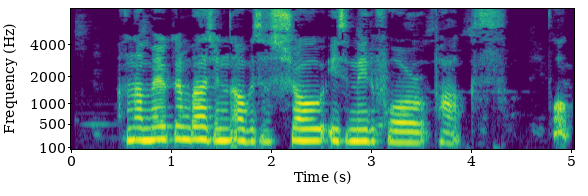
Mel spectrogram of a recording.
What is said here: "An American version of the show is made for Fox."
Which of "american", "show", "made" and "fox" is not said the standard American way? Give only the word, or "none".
fox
